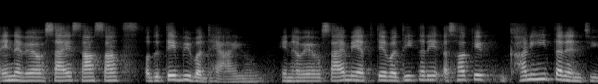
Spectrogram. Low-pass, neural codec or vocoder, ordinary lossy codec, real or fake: 7.2 kHz; codec, 16 kHz, 0.3 kbps, FocalCodec; none; fake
